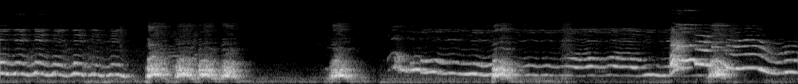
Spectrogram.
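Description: Huskies howl in long, wavering tones that slide slowly downward, broken by short barks.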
